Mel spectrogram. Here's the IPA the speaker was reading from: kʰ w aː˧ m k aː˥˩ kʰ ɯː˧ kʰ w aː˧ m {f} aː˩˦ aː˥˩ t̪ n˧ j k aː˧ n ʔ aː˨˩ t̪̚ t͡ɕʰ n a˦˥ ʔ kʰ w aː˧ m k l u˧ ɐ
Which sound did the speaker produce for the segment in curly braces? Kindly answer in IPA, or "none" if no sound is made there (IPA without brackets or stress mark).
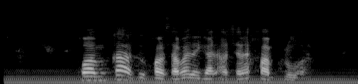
s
